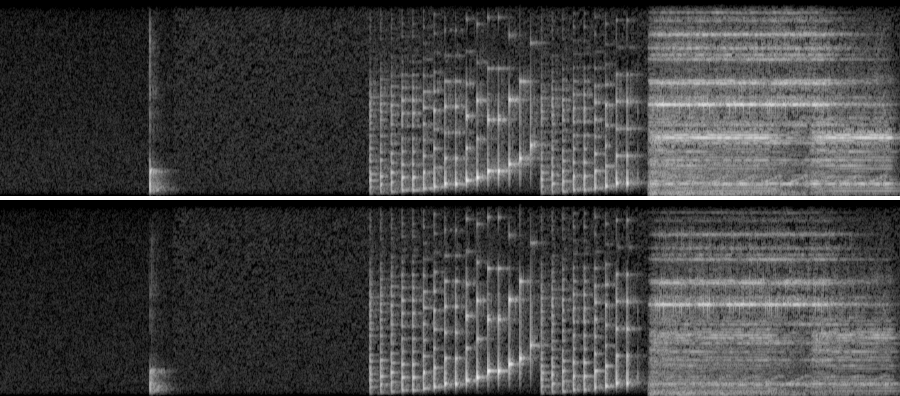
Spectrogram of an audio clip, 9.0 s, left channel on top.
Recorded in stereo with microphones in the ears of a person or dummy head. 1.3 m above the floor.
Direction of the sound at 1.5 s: 65° left (ahead or behind).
